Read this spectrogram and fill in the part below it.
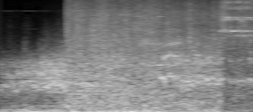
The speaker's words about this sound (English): The SUV collides with Walt's car.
